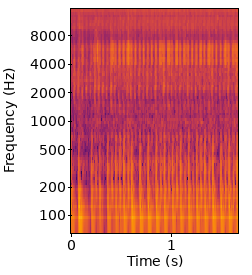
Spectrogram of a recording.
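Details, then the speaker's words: Percussive massage gun (cam-and-piston motor, two 18650 cells) at lowest speed setting: fast even thumping about twelve beats a second, low and solid with no rattle; normal running. "yeah you can hear the speed it's going at but that's at its lowest setting"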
